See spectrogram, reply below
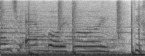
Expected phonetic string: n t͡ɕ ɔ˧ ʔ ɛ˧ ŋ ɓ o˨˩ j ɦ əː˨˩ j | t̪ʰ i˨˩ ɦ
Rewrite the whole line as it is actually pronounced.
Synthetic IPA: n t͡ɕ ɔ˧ ʔ ɛ˧ m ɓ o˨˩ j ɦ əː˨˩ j | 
